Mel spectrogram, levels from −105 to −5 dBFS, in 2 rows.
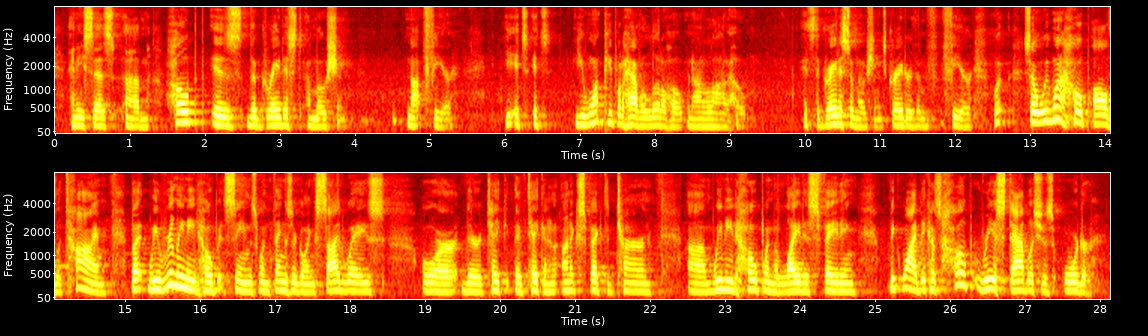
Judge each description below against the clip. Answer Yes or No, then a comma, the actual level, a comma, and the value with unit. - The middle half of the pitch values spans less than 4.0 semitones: Yes, average, 3.2 semitones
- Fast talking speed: No, average, 165 wpm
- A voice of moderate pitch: Yes, medium, 155 Hz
